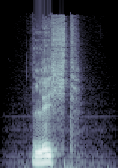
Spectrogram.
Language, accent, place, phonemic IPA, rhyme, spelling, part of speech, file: German, Germany, Berlin, /lɪçt/, -ɪçt, licht, adjective, De-licht.ogg
- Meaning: 1. sparse (e.g. of hair or a forest) 2. bright, light (also of eyes, etc.) 3. airy, light-filled (most often of rooms) 4. unobstructed, clear 5. lucid (momentarily breaking past a clouded mind)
